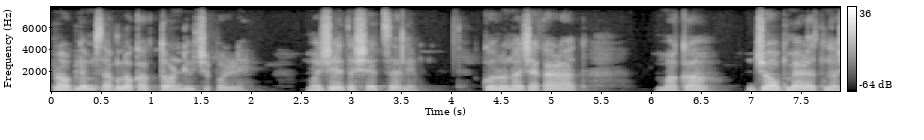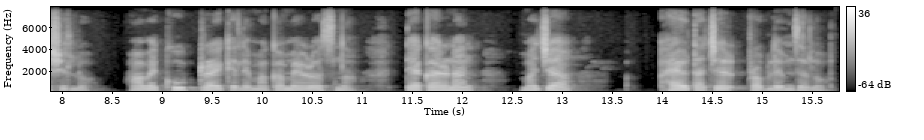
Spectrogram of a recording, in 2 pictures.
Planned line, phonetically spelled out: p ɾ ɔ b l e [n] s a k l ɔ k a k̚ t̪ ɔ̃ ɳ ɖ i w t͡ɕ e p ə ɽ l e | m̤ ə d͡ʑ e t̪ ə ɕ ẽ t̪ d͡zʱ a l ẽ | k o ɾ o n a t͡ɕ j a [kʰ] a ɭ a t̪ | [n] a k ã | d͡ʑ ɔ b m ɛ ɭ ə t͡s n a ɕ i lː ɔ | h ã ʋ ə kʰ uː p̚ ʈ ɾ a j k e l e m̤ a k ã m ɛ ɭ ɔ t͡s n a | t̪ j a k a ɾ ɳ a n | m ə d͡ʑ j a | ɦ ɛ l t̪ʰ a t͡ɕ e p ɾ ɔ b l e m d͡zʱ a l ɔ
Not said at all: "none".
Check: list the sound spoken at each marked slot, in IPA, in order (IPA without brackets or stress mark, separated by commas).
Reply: m, k, m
